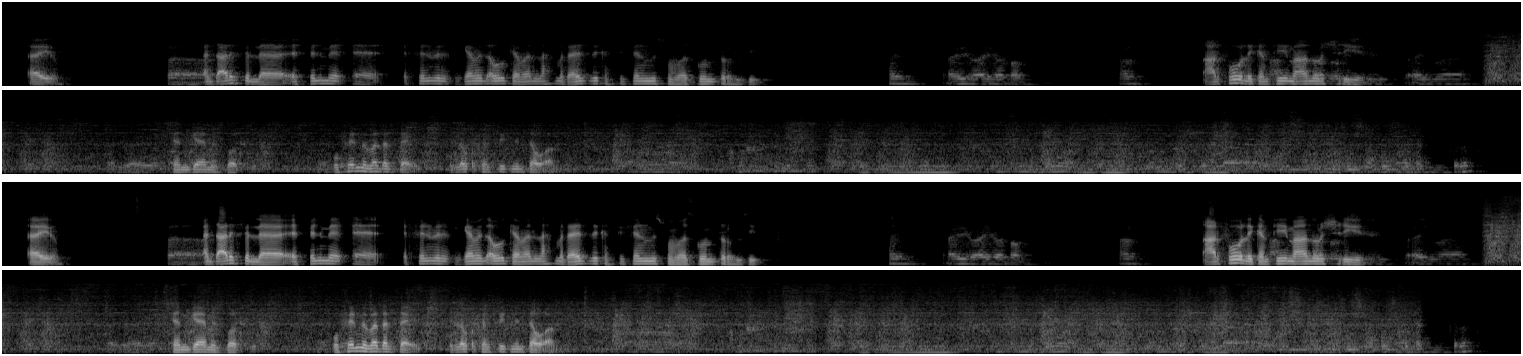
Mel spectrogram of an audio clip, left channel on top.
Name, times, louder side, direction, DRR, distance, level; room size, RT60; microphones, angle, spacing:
voice 1, 0.3-0.6 2.0-3.8 4.1-7.5 12.0-13.6 16.9-17.6 18.5-19.4 19.7-20.8, right 6 dB, 80° right, 0.4 m, -32 dB
voice 2, 1.6-2.3 8.9-9.1 9.4-10.3 11.2-11.4 12.7-14.8 16.2-17.2 18.3-18.9 21.4-22.1 22.4-24.7 25.1-30.0, equal, 20° right, 1.8 m, -48 dB
sound 1, 14.8-29.4, right 4 dB, 40° right, 0.7 m, -44 dB
6.5 x 5.2 x 5.7 m
head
